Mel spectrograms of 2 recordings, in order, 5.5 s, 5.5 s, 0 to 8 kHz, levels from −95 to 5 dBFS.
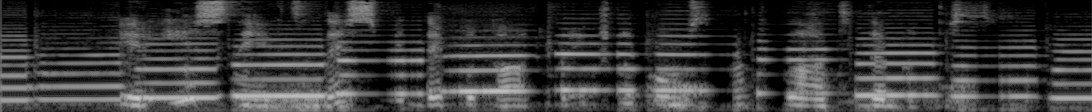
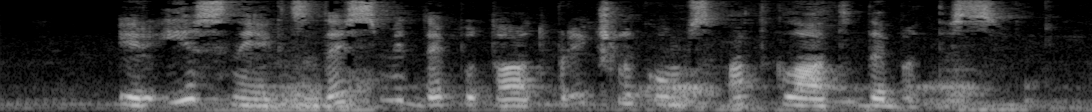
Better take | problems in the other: second | noise reduction (neural mask model RNNoise)

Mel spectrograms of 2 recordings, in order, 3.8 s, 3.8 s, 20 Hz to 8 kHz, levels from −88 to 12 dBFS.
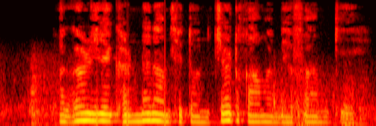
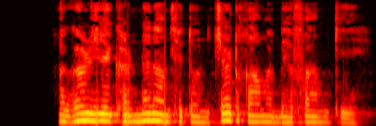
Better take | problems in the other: second | background sound (Thunder); 16 dB below the speech

